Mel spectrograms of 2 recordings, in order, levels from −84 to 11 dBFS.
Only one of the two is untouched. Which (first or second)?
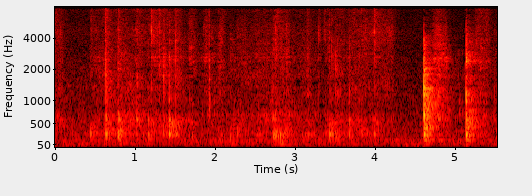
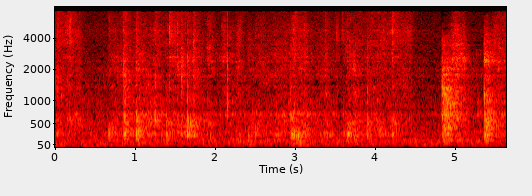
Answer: first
